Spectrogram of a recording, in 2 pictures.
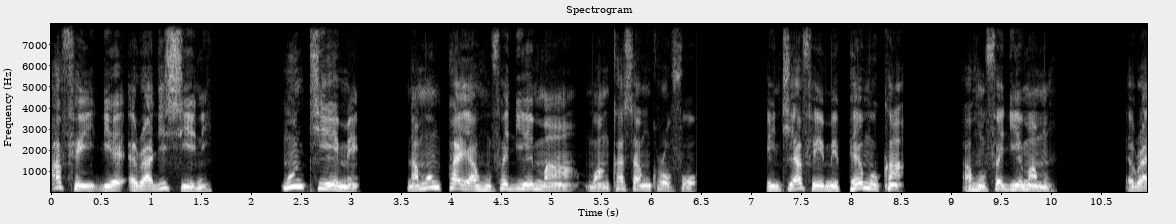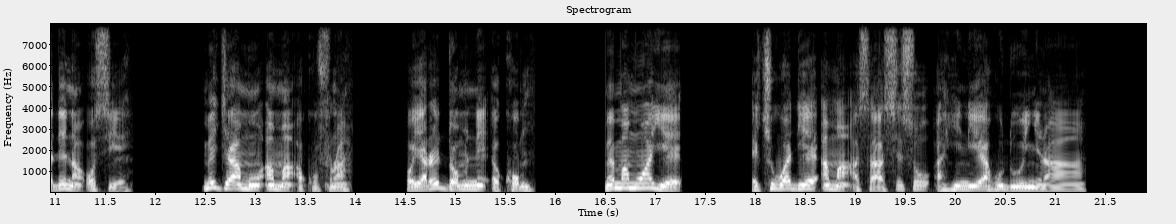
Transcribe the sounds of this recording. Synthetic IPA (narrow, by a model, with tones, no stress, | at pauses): a˦fe˨i˨dɪ˨ɛ˨ʔæ˨wu˨ɾa˨dɪ˦si˨e˨nɪ̃˨ | mʊ̃˦n˦tʰi˦e˨mɪ̃˨ | nã˨mʊ̃˦m̩˦pʰa˦ɪ˨a˨hʊ̃˨fæ˦di˦e˦mã˨mʊ̃˨ã˨ŋkʰa˦sa˦ŋ̩˦kʰʊ˦ɔ˨fʊ˦ɔ˦ | e˨n̩˨tʰi˦a˦fe˨i˨mɪ̃˨pʰɛ˦mʊ̃˦kʰã˦ | a̰˨ɦʊ̃˨fa˦di˦e˦mã˨mʊ̰̃˨ | ɛ˨wu˨ɾa˨dɪ˦nã˨ʔɔ˦sɪ˨ɛ˨ | mɛ̃˦d͡ʑa˦mʊ̃˦ʔa˦mã˨ʔa̰˨kʰʊ˨fɾã˦ | ɔ˨ja˨ɾɪ˦dɔ̃˦mnɪ̃˦ʔɛ˨kʰɔ˦m | mɛ̃˦mã˦mʊ̃˦a˦jɛ˨ | æ˨t͡ɕʰi˦wa˦dɪ˦ɛ˦ʔa˦mã˨ʔa̰˨saː˨sɪ˦sʊ˦ʔa˨ɦĩ˦nɪ˦ɛ˦a˨ɦʊ˦dʊ˨˦o˦ɲĩ˨nãː˦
